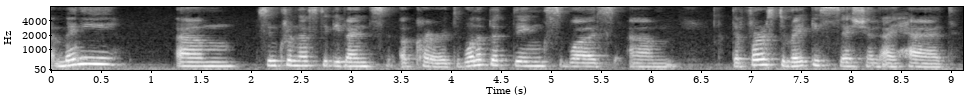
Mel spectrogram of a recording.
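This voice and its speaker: A woman from South Korea, a native Korean speaker, gently telling her story as a spiritual teacher in English. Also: on the low side, roomy sound, slight background noise, poor audio. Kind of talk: calm introduction and personal story.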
